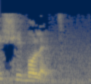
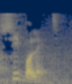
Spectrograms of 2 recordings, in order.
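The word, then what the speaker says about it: Shibboleth: Se quello rispondeva no, i Galaditi gli dicevano: ebbene, di Shibolet. E quello diceva: Sibolet, senza fare attenzione a pronunciare bene.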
